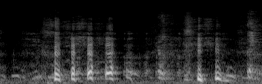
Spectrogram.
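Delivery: a high, breathy burst of laughter at his own joke. Real, not acted. Preacher laughing at his own joke about drink, high laugh.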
